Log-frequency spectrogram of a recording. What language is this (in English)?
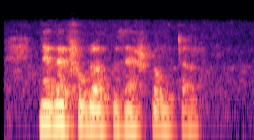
Hungarian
